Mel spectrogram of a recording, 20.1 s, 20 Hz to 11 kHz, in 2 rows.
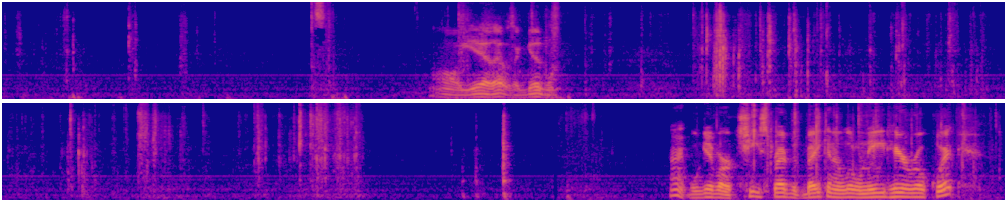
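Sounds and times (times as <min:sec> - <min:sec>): foil pouch crinkling: 0:04.4 - 0:13.7, 0:17.4 - 0:20.0.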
